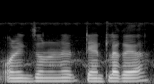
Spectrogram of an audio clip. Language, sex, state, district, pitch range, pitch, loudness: Bengali, male, Tripura, West Tripura, 145-155 Hz, 150 Hz, -17 LUFS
